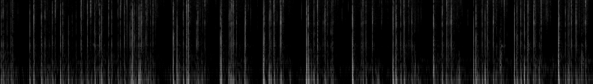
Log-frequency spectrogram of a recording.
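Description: Long nails scratch and tap a flat, padded, gold quilted metallic faux-leather cover. The sound is a rapid, dry run of soft taps and scratchy rubbing that is muffled and low-heavy, with each tap dying away almost at once.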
